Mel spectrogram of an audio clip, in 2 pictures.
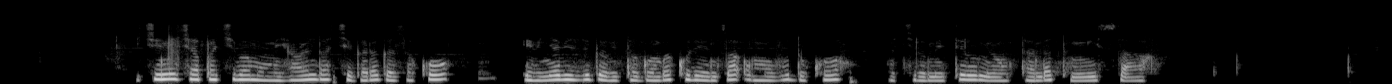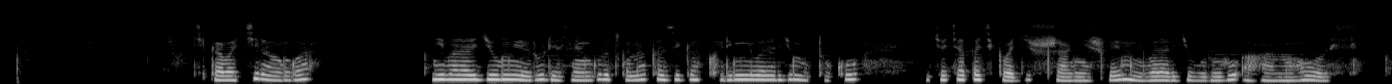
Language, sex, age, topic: Kinyarwanda, female, 25-35, government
